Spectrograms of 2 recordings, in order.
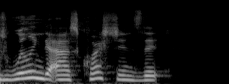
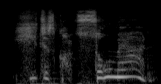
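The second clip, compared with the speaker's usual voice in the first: breathy gossip whisper, higher; hushed whisper; 8 semitones higher, 9 dB quieter than usual. Real, not acted. Host whispering the gossip about Chris getting mad. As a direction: drop to a whisper for the juicy bit.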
